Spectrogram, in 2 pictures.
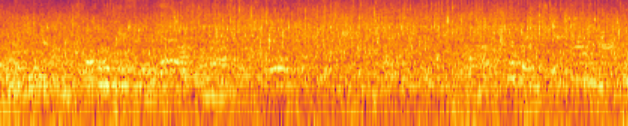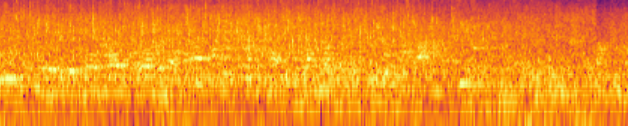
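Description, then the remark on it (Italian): A small fountain on the landing of a castle splashes water in a steady, continuous wash, fairly loud throughout, with faint voices murmuring in the background. “Allora, avanzate un attimo così ci facciamo cullare anche dal rumore dell'acqua.”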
